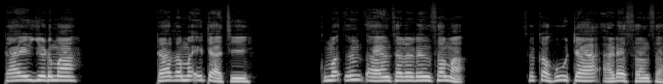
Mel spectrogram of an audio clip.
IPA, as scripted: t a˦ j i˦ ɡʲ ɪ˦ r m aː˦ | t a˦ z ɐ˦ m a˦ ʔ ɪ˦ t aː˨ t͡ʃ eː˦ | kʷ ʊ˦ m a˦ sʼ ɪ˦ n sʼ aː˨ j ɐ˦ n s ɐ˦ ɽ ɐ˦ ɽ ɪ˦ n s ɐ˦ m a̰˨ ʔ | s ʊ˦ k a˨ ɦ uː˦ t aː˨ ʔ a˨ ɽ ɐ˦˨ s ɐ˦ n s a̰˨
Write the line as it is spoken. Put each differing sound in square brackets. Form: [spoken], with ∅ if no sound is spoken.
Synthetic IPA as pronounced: t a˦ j i˦ ɡʲ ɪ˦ [ɽ] m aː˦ | t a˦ z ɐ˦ m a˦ ʔ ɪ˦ t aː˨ t͡ʃ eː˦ | kʷ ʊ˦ m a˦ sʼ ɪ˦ n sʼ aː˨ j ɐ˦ n s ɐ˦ ɽ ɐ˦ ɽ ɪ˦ n s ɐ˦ m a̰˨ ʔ | s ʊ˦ k a˨ ɦ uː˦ t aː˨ ʔ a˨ ɽ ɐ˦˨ s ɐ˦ n s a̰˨

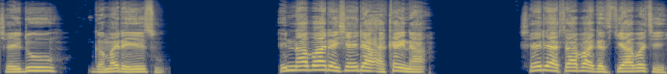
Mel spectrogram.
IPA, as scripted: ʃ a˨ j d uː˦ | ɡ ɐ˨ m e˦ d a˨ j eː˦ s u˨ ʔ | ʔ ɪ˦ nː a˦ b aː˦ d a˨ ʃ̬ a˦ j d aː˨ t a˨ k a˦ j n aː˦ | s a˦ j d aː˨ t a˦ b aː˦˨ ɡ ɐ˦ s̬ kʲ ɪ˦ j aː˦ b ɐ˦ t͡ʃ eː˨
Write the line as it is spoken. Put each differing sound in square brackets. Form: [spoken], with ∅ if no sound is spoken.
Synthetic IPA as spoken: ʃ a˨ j d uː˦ | ɡ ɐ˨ m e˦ d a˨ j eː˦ s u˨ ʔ | ʔ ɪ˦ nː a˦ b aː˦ d a˨ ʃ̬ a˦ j d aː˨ [ʔ] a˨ k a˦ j n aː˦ | [ʃ] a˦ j d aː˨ t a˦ b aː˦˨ ɡ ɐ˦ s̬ kʲ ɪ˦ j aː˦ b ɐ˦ t͡ʃ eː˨

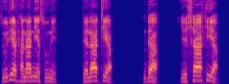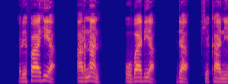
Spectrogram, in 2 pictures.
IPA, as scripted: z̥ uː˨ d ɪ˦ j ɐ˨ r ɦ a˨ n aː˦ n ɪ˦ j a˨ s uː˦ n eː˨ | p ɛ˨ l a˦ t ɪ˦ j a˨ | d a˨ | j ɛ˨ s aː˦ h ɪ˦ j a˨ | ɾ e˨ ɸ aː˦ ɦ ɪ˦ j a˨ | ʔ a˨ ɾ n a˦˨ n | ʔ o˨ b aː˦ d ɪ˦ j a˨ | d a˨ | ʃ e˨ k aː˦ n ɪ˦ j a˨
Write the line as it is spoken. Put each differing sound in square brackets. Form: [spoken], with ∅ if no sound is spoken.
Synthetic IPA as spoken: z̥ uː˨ d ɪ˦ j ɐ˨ r ɦ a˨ n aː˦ n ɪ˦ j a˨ s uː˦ n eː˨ | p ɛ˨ l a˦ t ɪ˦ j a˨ | d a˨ | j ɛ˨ [ʃ] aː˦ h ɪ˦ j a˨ | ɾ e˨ ɸ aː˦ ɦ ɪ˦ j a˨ | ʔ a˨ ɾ n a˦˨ n | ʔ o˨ b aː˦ d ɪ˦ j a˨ | d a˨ | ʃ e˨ k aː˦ n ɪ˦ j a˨

